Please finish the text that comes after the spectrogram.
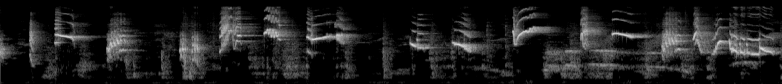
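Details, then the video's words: Lure song of an Oriental magpie-robin in the afternoon to draw other magpie-robins into answering; dense run of sharp whistles, buzzy notes and clipped chips delivered almost without pause. "SUARA PIKAT BURUNG KACER GACOR NGEPLONG SORE MEMANCING KACER LAIN SUPAYA LEKAS BUNYI NYAUT & GACOR !"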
